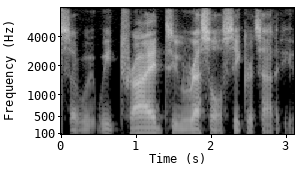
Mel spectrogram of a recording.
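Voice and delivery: ordinary talk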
